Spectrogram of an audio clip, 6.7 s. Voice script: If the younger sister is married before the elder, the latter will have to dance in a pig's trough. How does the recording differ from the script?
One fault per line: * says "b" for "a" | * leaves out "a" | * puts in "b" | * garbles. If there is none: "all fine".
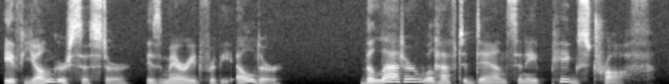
* leaves out "the"
* says "for" for "before"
